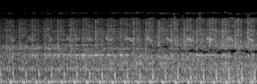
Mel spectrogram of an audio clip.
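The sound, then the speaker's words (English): Tractor engines chug steadily at night as Cambodian villagers and their families flee atop them with their belongings, a loud, even rhythmic knocking that holds without a break, with no voices over the mechanical drone. “On the other side, in the dark of night, a stream of Cambodian villagers and their families fled atop tractors, loaded up with their belongings.”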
